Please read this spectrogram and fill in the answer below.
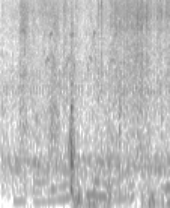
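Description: Near silence, with faint low sounds that rise and fall and a single sharp click about a second in.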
